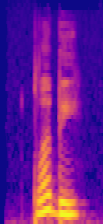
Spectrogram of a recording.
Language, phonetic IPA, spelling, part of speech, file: Russian, [pɫɐˈdɨ], плоды, noun, Ru-плоды.ogg
- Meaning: nominative/accusative plural of плод (plod)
